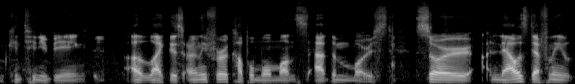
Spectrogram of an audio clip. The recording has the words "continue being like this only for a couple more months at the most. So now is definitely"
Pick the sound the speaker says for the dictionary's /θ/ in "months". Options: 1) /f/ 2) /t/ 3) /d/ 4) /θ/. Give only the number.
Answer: 4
